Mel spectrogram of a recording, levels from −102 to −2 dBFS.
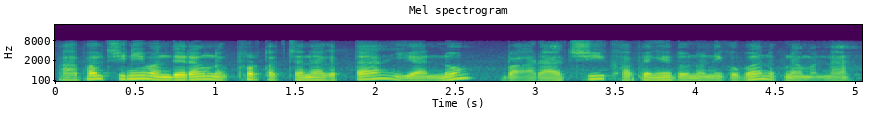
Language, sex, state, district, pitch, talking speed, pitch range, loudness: Garo, male, Meghalaya, West Garo Hills, 135 Hz, 120 wpm, 110-165 Hz, -18 LUFS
